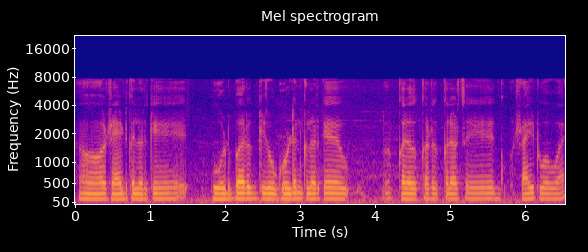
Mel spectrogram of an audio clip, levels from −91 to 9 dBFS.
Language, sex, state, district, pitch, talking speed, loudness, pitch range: Hindi, male, Delhi, New Delhi, 130 Hz, 165 wpm, -17 LUFS, 125-130 Hz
